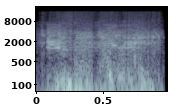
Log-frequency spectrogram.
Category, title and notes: Sound effects > Other
combo ice dark
37 - Combined Ice and Dark Spells Sounds foleyed with a H6 Zoom Recorder, edited in ProTools together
